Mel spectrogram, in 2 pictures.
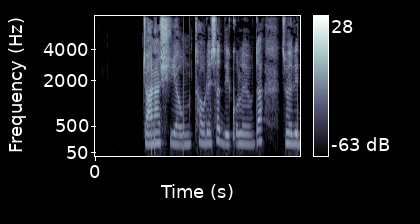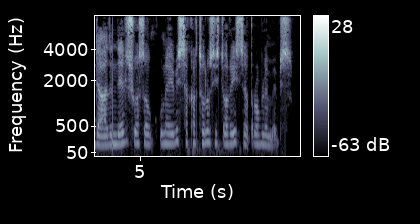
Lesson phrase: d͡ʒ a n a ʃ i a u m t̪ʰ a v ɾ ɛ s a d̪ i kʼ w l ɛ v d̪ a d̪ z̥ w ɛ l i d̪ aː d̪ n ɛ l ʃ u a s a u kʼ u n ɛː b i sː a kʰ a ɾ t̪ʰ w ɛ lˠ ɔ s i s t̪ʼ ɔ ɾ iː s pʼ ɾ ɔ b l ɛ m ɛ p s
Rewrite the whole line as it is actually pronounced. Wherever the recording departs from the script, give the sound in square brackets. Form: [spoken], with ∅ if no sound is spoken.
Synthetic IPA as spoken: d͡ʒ a n a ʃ i a u m t̪ʰ a v ɾ ɛ s a d̪ i kʼ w l ɛ v d̪ a d̪ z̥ w ɛ l i d̪ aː d̪ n ɛ l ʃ u a s a u kʼ u n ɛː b i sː a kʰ a ɾ t̪ʰ w ɛ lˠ ɔ s i s t̪ʼ ɔ ɾ iː s pʼ ɾ ɔ b l ɛ m ɛ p s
